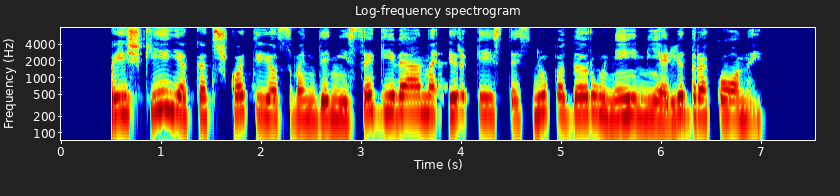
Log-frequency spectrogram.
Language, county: Lithuanian, Alytus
